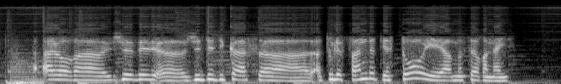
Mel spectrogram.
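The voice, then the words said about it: Spanish accent in French. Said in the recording (French): “avec un accent pareil ... t'es espagnole? ... parce qu'elle avait un accent”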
